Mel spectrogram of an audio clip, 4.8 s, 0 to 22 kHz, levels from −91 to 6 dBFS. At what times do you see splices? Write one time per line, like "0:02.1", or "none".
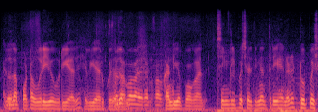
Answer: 0:03.3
